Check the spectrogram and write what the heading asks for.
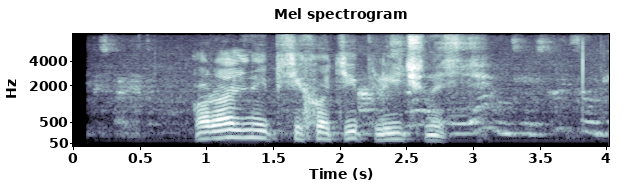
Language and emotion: Russian, neutral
